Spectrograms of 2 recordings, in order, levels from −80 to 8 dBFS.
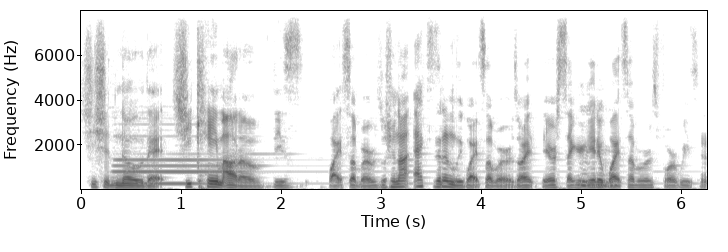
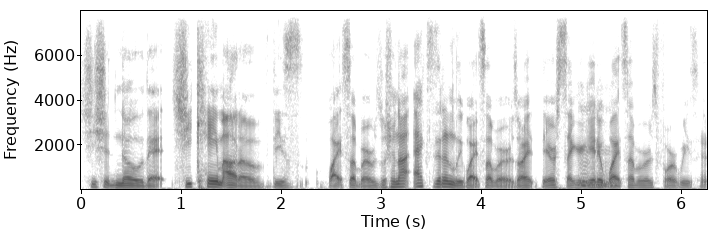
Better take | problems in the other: second | noise reduction (classical method log-MMSE)

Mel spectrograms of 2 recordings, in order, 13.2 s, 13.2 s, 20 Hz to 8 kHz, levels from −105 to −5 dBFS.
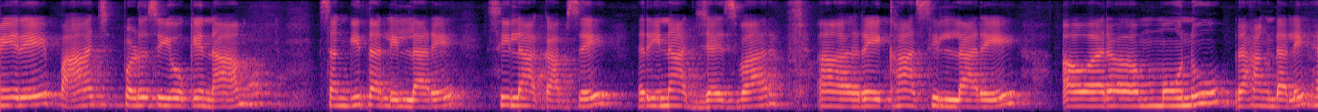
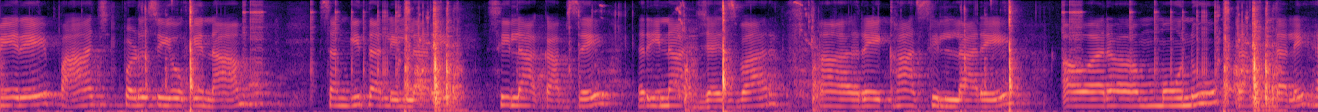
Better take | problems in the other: first | background sound (Squeak); 1 dB below the speech

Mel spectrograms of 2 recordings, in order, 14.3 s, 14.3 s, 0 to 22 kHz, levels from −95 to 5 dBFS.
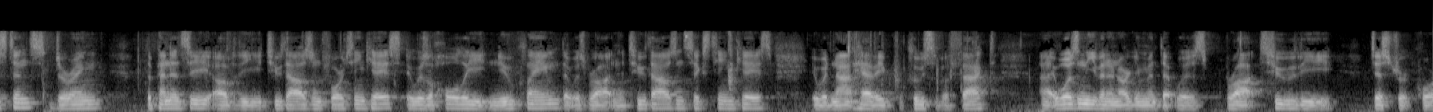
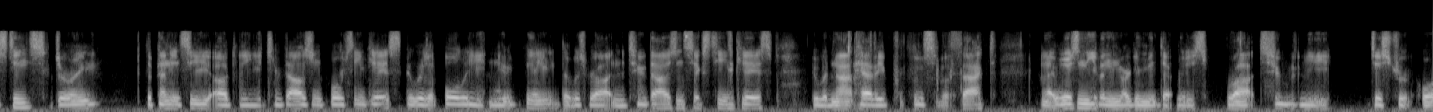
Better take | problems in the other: first | noise reduction (neural diffusion model UNIVERSE++)

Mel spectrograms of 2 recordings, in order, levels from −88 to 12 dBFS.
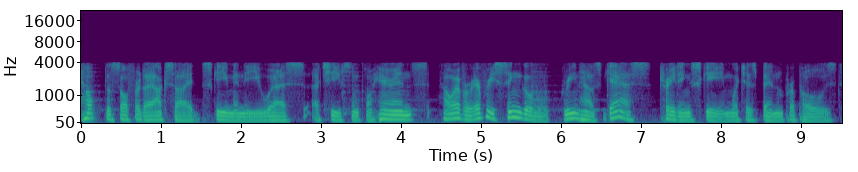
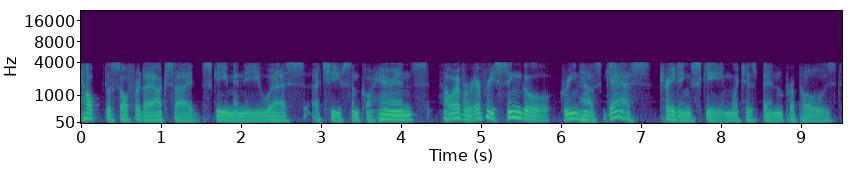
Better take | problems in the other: second | noise reduction (neural separator model SepFormer DNS4)

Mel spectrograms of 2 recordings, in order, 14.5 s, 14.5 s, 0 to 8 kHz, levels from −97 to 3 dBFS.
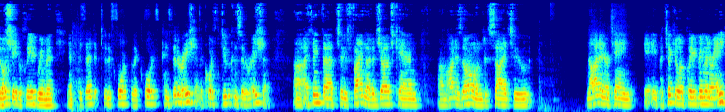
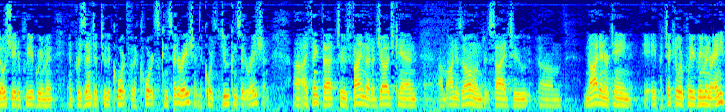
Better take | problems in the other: second | noise reduction (neural mask model DeepFilterNet 3)

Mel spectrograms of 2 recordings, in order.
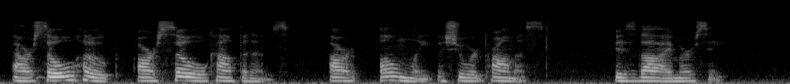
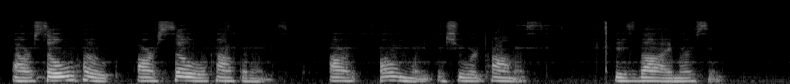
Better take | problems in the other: first | noise reduction (neural separator model SepFormer DNS4)

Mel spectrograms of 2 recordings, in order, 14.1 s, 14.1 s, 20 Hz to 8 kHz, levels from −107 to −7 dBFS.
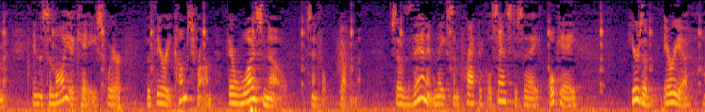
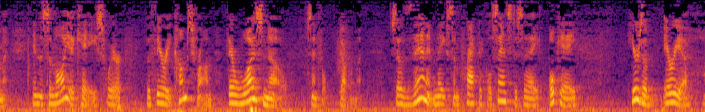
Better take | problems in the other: second | background sound (Clock); 18 dB below the speech

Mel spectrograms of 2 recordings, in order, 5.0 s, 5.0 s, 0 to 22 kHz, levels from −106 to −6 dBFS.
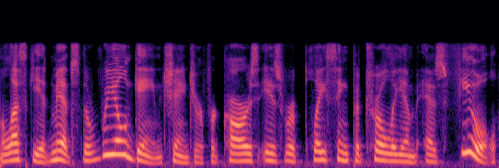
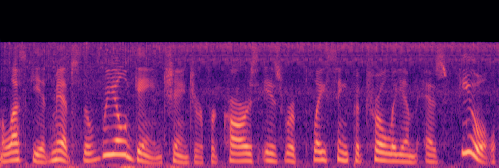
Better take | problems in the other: first | background sound (Bicycle); 19 dB below the speech

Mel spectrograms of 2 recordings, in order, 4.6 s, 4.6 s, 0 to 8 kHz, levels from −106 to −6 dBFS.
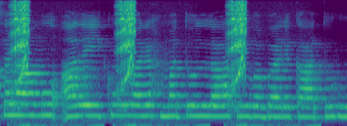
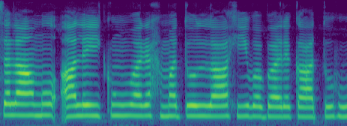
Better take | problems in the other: second | background sound (Cutlery, silverware); 4 dB above the speech // room echo; dies away in 0.7 s

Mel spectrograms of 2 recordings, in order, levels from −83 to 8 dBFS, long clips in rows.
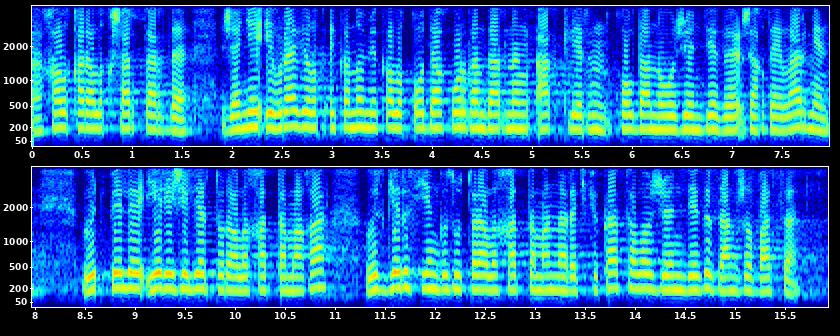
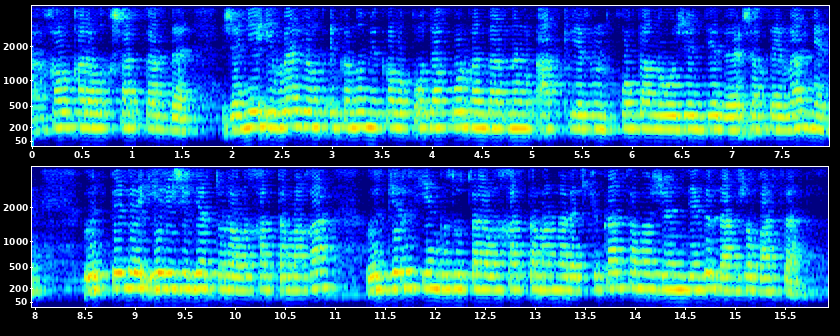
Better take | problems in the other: first | room echo; dies away in 1.2 s

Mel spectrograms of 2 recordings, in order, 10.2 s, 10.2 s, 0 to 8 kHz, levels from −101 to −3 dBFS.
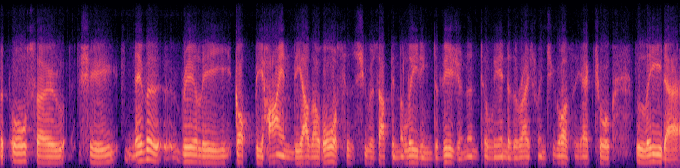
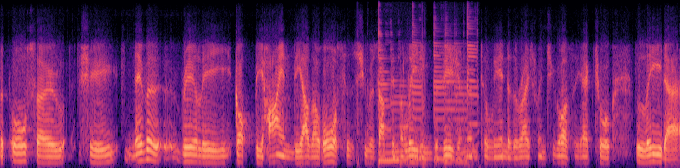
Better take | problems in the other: first | background sound (Electric guitar); 10 dB below the speech

